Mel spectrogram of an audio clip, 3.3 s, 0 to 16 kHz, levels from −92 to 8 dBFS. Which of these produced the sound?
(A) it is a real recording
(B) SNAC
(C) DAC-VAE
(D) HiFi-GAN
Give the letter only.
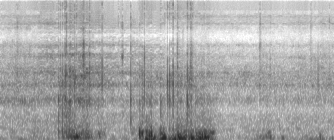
B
